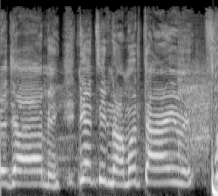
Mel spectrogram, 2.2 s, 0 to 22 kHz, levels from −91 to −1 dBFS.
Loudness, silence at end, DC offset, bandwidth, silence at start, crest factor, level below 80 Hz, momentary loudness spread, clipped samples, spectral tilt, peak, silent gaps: -14 LUFS; 0 s; under 0.1%; 19.5 kHz; 0 s; 14 dB; -30 dBFS; 3 LU; under 0.1%; -4 dB/octave; 0 dBFS; none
